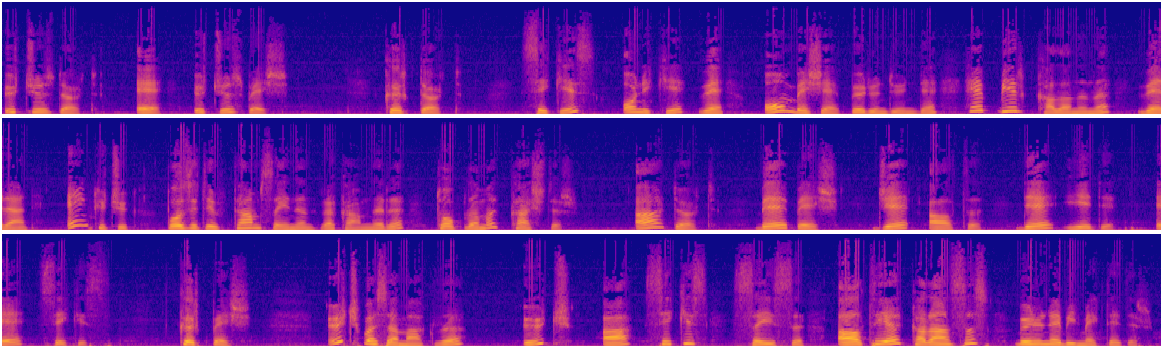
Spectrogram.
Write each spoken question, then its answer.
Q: 8, 12 ve 15'e bölündüğünde hep bir kalanını veren en küçük pozitif tam sayının rakamları toplamı kaçtır?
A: 44 A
